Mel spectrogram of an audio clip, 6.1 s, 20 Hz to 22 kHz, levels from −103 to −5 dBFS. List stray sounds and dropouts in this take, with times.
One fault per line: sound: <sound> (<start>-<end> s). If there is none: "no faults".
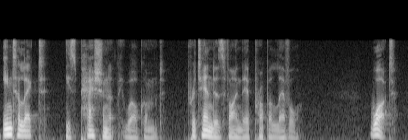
no faults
